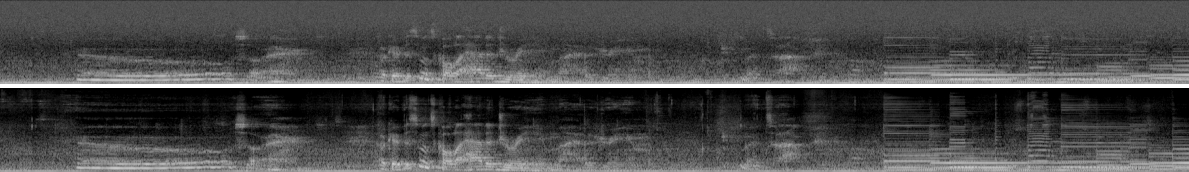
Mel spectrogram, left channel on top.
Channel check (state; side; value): noise; left; hiss, 7 dB below the sound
